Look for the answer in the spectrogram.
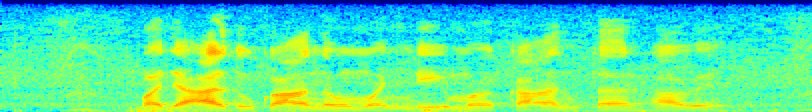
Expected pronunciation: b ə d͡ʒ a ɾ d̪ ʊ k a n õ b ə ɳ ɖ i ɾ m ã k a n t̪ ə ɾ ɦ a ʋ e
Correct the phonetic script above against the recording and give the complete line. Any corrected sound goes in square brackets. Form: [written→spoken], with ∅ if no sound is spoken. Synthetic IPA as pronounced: b ə d͡ʒ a ɾ d̪ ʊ k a n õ [b→m] ə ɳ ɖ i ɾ m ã k a n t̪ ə ɾ ɦ a ʋ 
